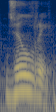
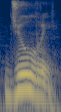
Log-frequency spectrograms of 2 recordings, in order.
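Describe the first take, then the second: No difference in how they are said.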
